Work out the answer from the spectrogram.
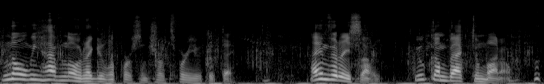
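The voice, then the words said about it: Put-on Russian accent. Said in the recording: “It was actually more Russian than Icelandic for the accent”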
